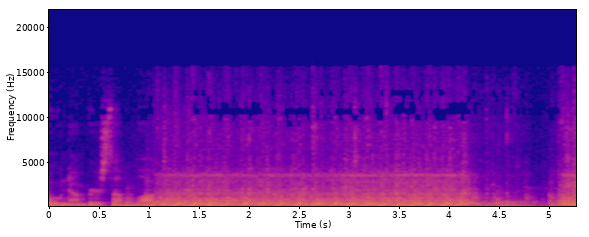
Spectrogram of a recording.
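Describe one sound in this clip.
A sewing machine runs with a steady, fast whirr.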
